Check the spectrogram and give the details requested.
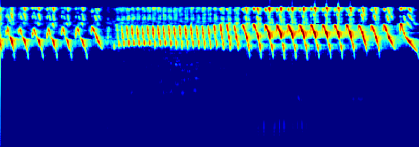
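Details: Bright canary song used to prompt a lazy bird to sing: a string of quick falling chirps gives way to a dense, even buzzing roll and then a run of rhythmic trilled notes.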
